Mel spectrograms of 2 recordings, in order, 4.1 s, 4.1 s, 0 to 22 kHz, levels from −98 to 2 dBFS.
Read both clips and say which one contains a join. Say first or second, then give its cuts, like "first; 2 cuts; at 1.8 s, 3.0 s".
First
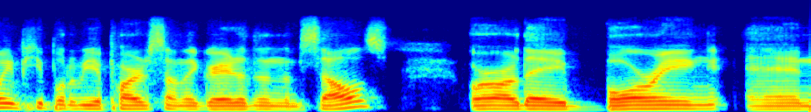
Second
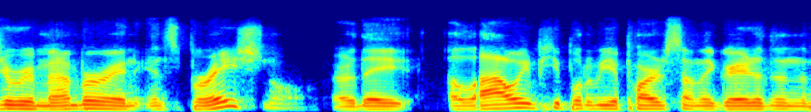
second; 1 cut; at 1.7 s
